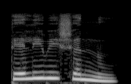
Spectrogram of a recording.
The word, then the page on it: ಟೆಲಿವಿಷನ್ನು: ṭeli viṣannu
